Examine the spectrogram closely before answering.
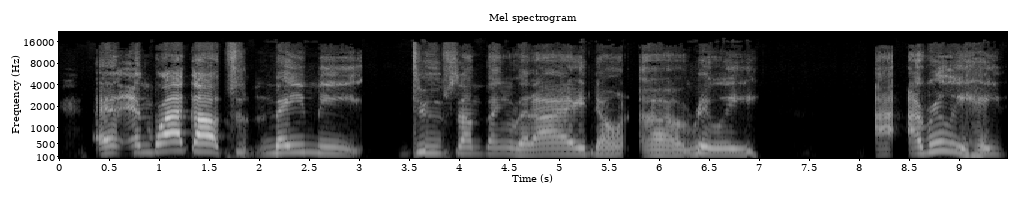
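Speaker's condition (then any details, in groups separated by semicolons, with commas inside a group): Cerebral palsy; voice always shot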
